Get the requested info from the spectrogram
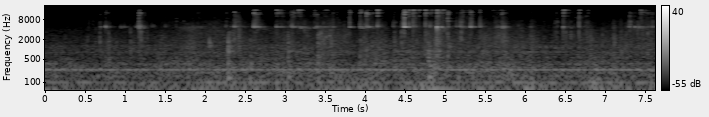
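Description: Two small dogs play-wrestling on a bed: scuffling on the bedspread with scattered sharp clicks and light clinks, loudest about four and a half seconds in.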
